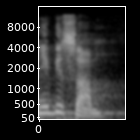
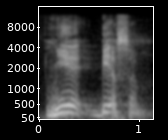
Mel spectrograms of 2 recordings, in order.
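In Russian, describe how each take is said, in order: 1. Слова сливаются в одно, без паузы. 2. Небольшая пауза отделяет первый слог от остального.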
